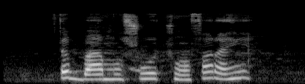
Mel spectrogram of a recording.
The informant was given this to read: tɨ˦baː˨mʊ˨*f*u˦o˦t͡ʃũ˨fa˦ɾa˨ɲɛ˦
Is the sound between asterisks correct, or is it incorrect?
incorrect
